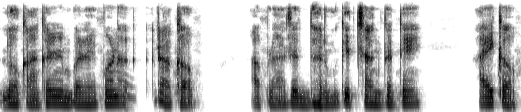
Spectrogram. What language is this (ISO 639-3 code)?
kok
